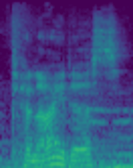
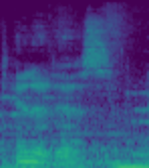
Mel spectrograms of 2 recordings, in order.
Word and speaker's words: tinnitus: diagnosed by that, yeah, tinnitus, or tinnitus, depending on how you pronounce it, that ringing in your ears gets loud, really loud when you have ADHD.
